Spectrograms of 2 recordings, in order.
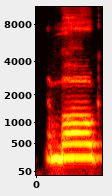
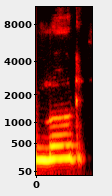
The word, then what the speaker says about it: Moog: the retail Market um that's a Moog or Moog some people say his name uh important name in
